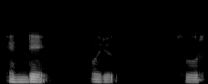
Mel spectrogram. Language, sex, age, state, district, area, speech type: Malayalam, male, 18-30, Kerala, Kannur, rural, spontaneous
